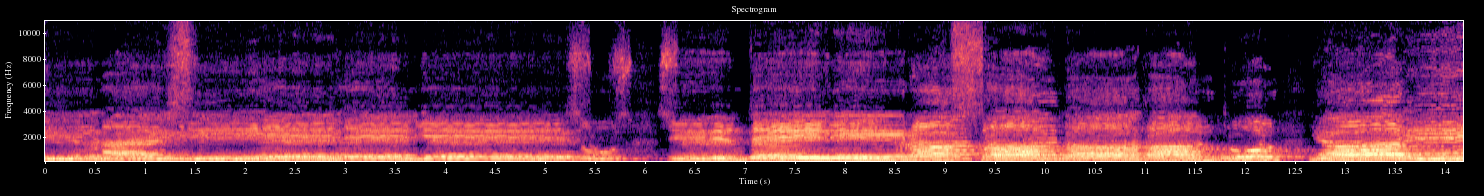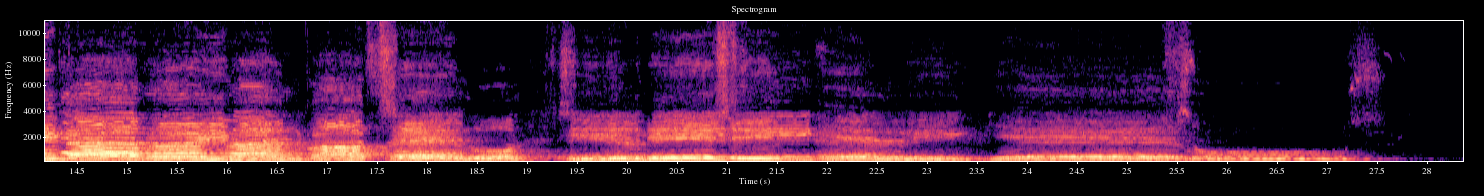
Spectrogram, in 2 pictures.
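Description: Men's choir singing unaccompanied, in phrases separated by short pauses. The singing stops near the end.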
